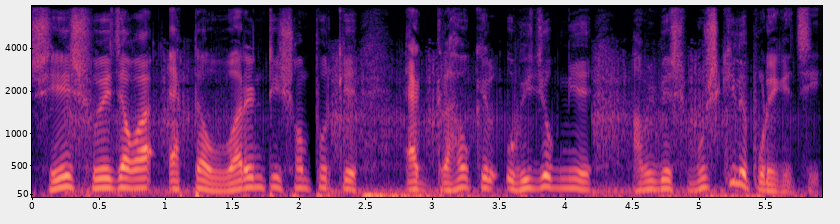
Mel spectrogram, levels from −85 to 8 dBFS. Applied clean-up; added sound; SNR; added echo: none; Engine; 18 dB; none.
